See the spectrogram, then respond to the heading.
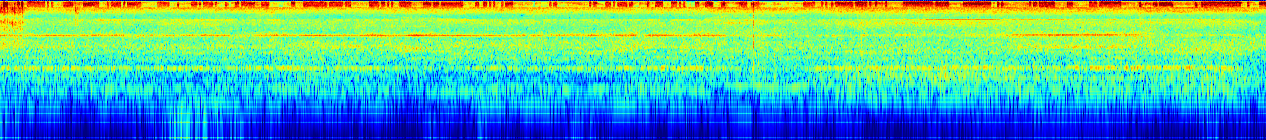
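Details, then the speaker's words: Shark Infinity Pet Care vacuum in carpet mode with old, worn brush roll belt: steady motor whine sagging in pitch around eight seconds then recovering as the brush roll repeatedly stops; belt needs replacing. "creaky creaky creaky all right so as you could hear the belt on this is like pretty much shot like it's it's really old clearly needs to be replaced"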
